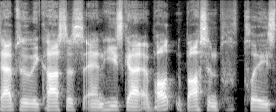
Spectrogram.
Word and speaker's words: Casas: And Triston Casas, or Cases, I always mispronounce it, got called up. Casas, okay.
